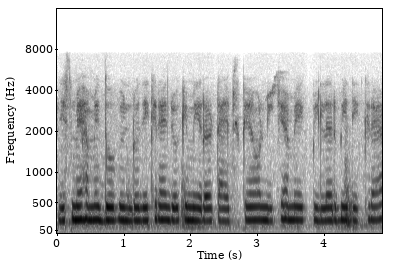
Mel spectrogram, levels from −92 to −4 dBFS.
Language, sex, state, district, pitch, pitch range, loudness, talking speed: Hindi, female, Uttar Pradesh, Varanasi, 215 Hz, 210-220 Hz, -14 LUFS, 270 wpm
